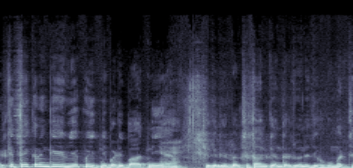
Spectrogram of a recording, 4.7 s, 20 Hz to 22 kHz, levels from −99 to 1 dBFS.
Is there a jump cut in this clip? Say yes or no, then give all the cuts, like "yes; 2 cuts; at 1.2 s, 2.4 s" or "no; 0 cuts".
no; 0 cuts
